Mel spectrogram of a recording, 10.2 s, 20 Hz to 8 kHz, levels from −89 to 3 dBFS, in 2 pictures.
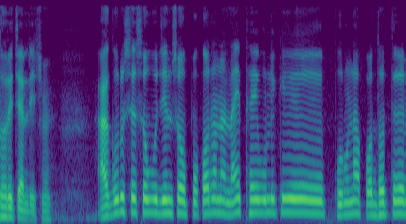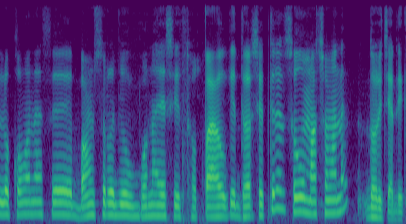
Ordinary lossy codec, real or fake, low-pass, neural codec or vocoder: none; fake; 7.2 kHz; autoencoder, 48 kHz, 32 numbers a frame, DAC-VAE, trained on Japanese speech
